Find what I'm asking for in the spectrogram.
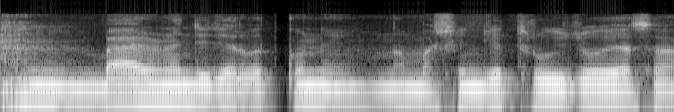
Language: Sindhi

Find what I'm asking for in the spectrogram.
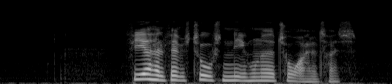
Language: Danish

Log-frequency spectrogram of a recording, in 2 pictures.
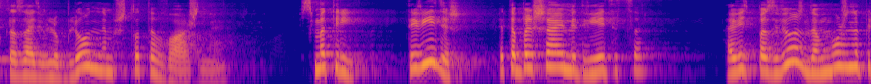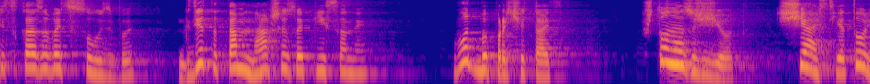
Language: Russian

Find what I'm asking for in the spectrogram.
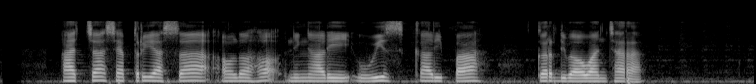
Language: Sundanese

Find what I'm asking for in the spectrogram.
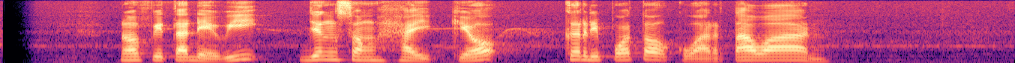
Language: Sundanese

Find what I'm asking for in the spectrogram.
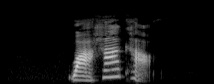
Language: Chinese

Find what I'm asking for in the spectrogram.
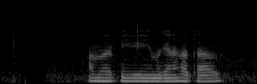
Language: Sinhala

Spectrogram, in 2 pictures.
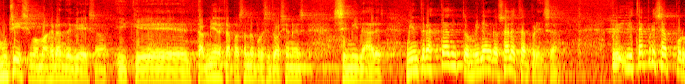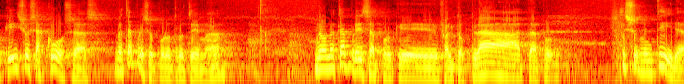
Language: Spanish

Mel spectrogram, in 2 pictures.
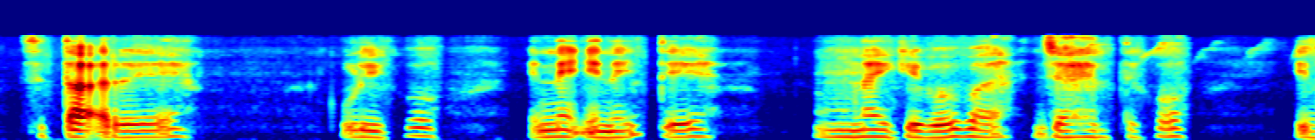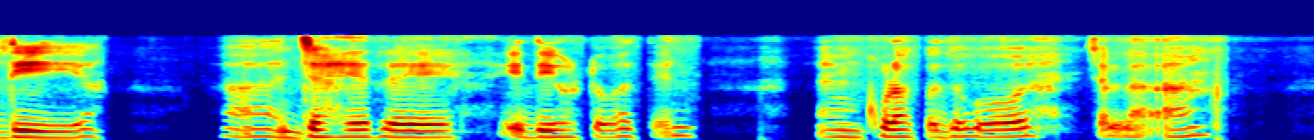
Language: Santali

